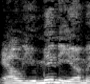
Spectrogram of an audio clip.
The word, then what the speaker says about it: Aluminium: It'll run a new OS called Aluminium, and yes, they both spelled and pronounce it with the extra I.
